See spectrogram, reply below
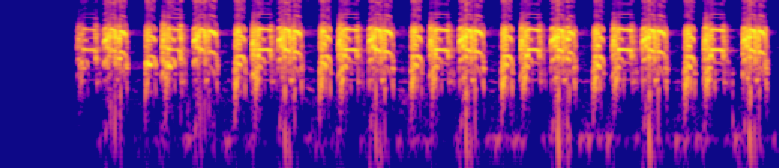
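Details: Grey francolin, known locally as dakhni teetar, giving a loud, harsh, rapidly repeated series of squawking notes, about one or two each second, in steady clusters without pause; no other sounds.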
